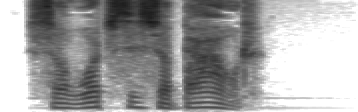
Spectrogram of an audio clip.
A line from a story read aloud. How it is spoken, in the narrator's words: Herschel whispered to Mary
